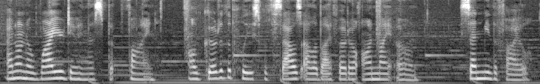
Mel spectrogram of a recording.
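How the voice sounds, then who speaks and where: A woman voicing a desperate, earnest young man in an audiobook, pleading with a low-key read. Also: flat delivery, normal speed, dark tone, soft background music, natural voice. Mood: cold. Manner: pleading, voice rising. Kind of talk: audiobook narration.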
